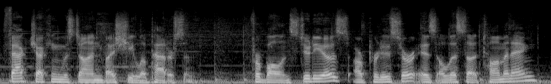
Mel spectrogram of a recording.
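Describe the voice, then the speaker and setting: A man's voice: lowish voice, expressive, brisk, faint music behind. A man in his thirties, an American podcast host, narrating a true story in a conversational, scripted first-person style. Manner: conversational, chains sentences with "and so".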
